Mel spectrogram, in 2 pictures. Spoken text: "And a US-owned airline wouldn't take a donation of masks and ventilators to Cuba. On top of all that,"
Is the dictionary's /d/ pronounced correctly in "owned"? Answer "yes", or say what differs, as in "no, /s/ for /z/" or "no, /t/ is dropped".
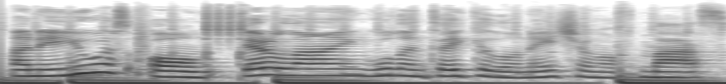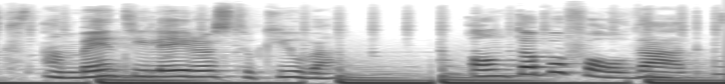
no, /d/ is dropped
